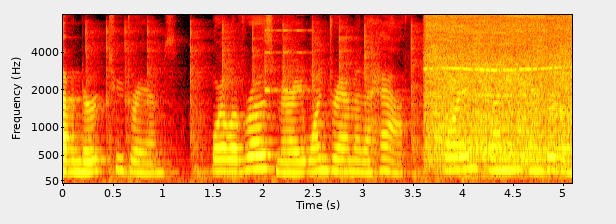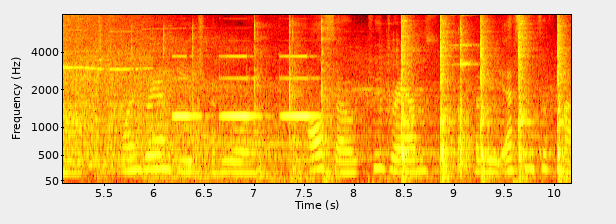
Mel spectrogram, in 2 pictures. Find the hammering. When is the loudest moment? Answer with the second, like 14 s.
9 s.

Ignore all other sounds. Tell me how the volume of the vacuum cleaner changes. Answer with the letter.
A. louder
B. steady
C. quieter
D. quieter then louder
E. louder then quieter
C.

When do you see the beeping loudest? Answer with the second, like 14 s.
7 s.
